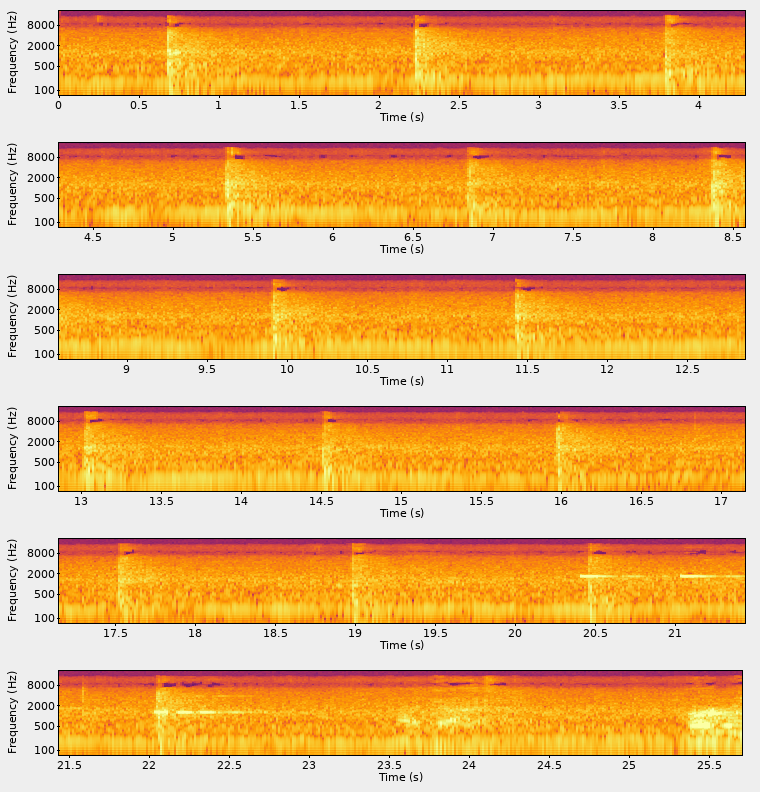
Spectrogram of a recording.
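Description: Rhythmic thuds about every second and a half from a person's sneakers landing on artificial turf, one per rep of a plank-based bodyweight exercise, over a steady low hum. Two short beeps sound near the end.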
